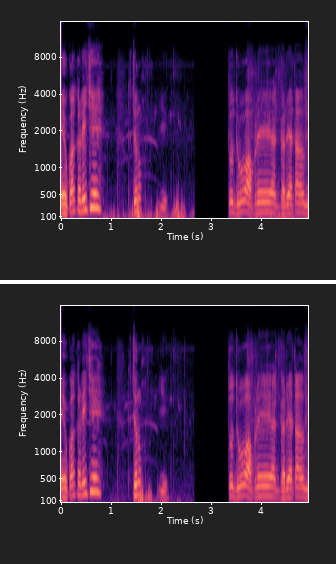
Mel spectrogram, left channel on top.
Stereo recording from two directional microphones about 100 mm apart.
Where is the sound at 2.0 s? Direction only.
10° right (ahead or behind).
